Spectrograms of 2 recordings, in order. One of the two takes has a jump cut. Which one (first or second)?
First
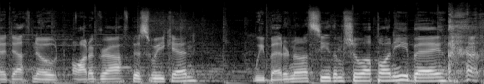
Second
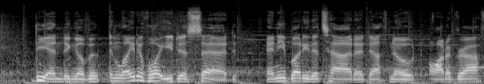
second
